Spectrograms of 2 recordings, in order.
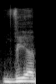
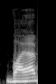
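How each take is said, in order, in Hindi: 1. पहला स्वर 'ee' जैसा सुनाई देता है। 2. पहला स्वर 'eye' जैसा सुनाई देता है। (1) "विया भी पढ़ सकते हैं" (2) "वाया भी पढ़ सकते हैं"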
